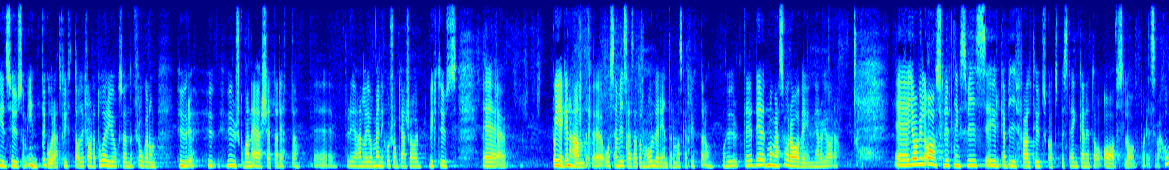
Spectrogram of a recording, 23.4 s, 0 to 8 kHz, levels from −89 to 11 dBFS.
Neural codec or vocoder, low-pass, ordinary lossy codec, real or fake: none; none; none; real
